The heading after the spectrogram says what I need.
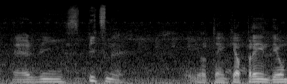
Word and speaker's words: Spitzner: Ervin Pitzmer.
